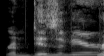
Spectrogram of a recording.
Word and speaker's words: remdesivir: It's remdesivir.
